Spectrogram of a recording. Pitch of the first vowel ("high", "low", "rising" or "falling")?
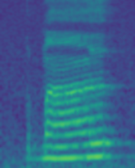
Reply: rising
